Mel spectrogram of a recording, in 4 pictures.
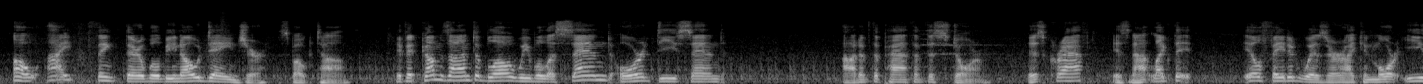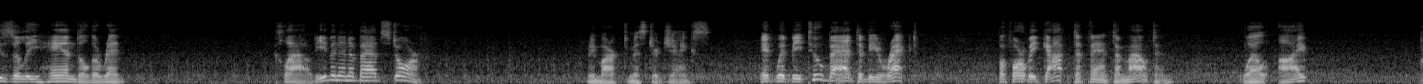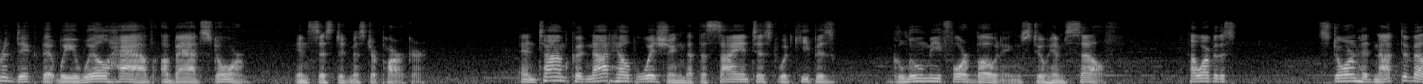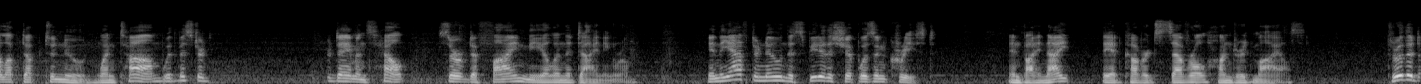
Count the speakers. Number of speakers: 1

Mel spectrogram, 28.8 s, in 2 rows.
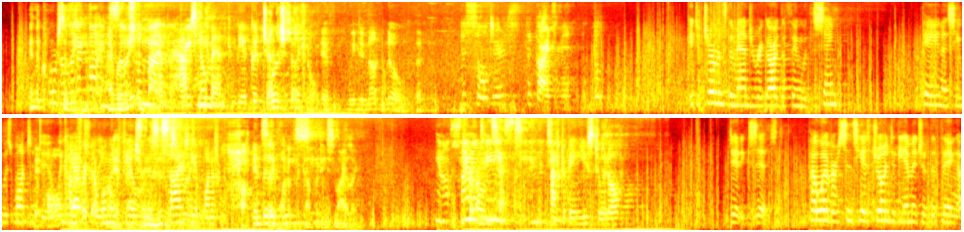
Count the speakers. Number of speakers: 6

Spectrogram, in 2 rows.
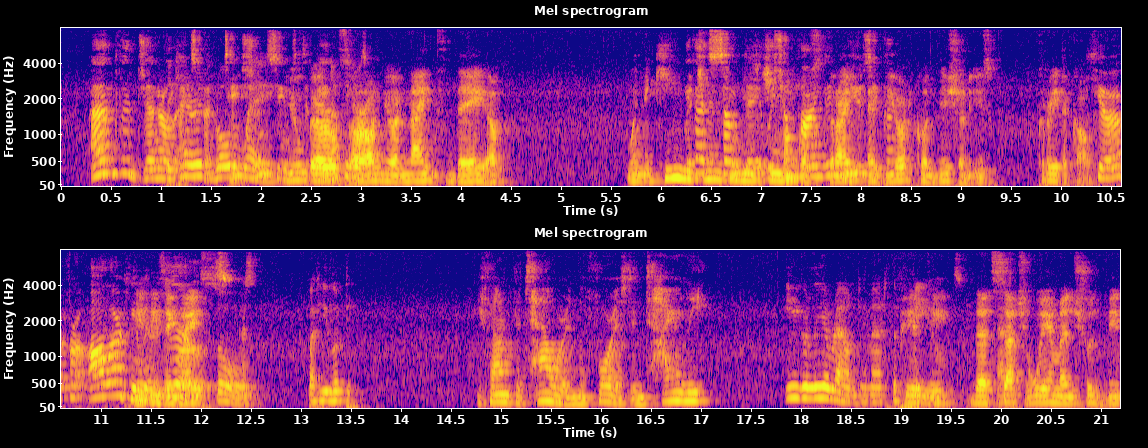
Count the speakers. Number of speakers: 4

